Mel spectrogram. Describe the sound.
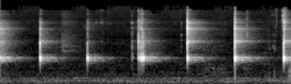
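Six short, sharp croak-like knocks with a hollow ringing tone, evenly spaced about every half second, imitating a frog's croaking during playful music-making. Fairly loud, with no voices.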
